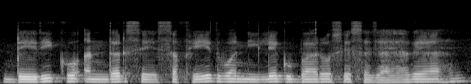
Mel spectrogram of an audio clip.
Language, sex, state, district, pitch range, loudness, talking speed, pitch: Hindi, male, Uttar Pradesh, Lucknow, 120-130 Hz, -17 LUFS, 150 wpm, 120 Hz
